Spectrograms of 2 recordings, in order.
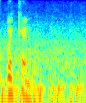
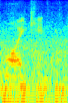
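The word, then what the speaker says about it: Wyken: it's about w-y-k-e-n so some people call it Wiccan but it's not it's working it's pronounced working my name um some people pronounce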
